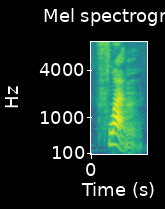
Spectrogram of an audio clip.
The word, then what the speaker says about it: phlegm: The G is not pronounced in many words that represent a vowel like thought and taught, but it's also not pronounced in the word phlegm.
